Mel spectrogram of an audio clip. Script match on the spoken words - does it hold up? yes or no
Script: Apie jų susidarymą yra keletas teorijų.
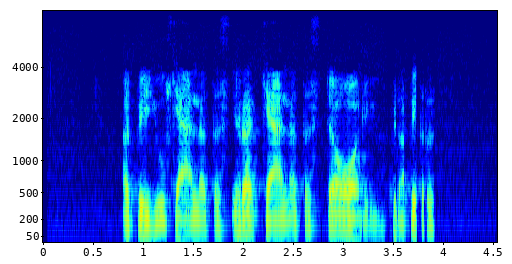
no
